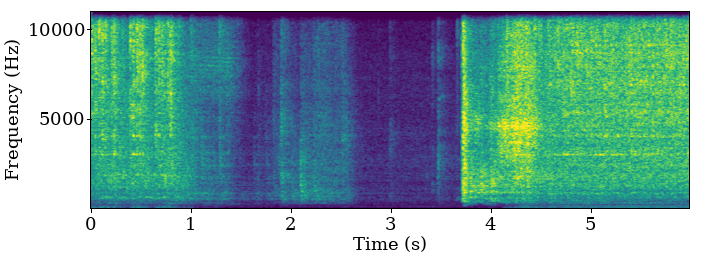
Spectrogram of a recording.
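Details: 3.2L Porsche 911 Cabriolet after head studs, cleaned/resealed injectors, drained old fuel and restored spark: cranks briefly, catches sharply, settles into strong even idle with no misfire or knock; healthy start.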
